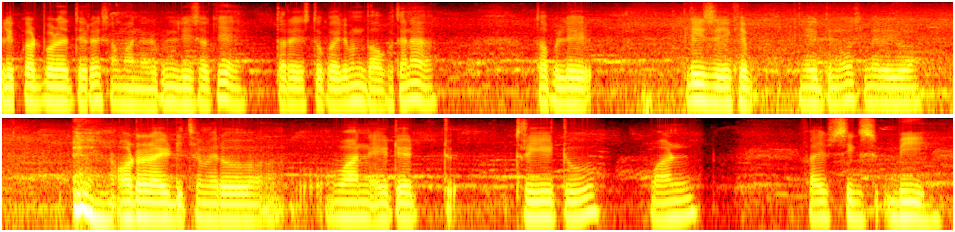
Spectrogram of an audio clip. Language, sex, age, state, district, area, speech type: Nepali, male, 30-45, West Bengal, Jalpaiguri, rural, spontaneous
